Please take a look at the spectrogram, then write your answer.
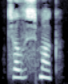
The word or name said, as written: çalış-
